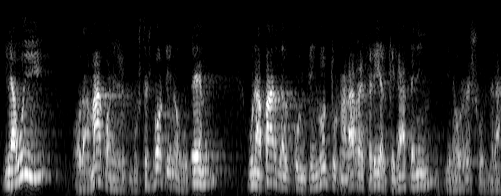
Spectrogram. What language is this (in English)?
Catalan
